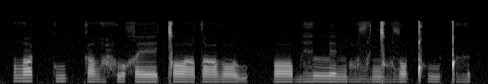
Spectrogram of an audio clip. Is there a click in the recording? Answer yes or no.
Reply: yes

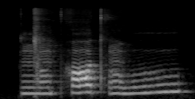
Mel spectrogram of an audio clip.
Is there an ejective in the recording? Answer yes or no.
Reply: yes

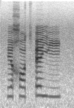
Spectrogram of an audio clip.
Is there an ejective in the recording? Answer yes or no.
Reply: yes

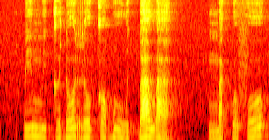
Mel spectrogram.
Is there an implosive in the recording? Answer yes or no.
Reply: yes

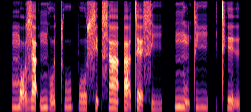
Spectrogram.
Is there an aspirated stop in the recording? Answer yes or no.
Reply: yes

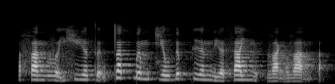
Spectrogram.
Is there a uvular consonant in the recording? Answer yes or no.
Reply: no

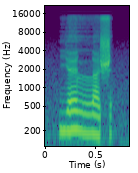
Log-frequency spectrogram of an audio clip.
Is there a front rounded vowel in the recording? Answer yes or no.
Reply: no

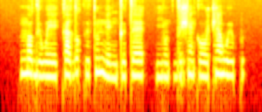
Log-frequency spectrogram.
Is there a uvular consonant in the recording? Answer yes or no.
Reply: no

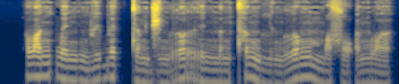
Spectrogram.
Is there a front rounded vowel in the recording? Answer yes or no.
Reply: yes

